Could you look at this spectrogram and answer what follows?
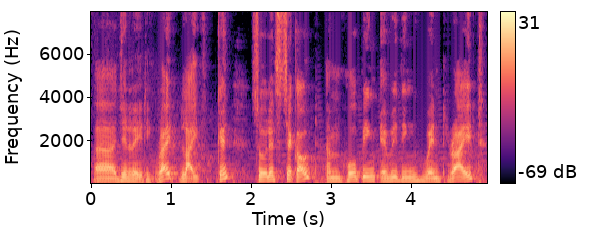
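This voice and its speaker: A woman hosting an informal step-by-step software tutorial, often checking in with the listener as she explains. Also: sits low, expressive, normal speed, over loud music. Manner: frequently checks in with "right?". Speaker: tutorial host.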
